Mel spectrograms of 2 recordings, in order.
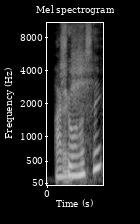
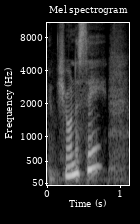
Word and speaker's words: Shaughnessy: I can't quite pronounce that uh Shaughnessy. Shaughnessy.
